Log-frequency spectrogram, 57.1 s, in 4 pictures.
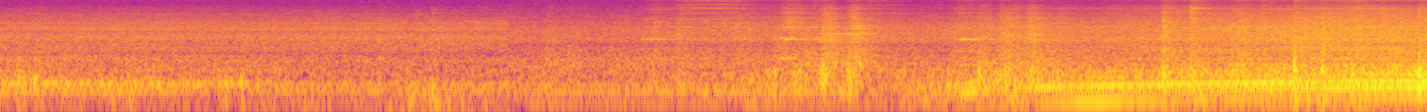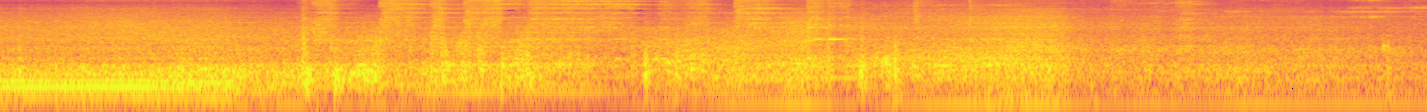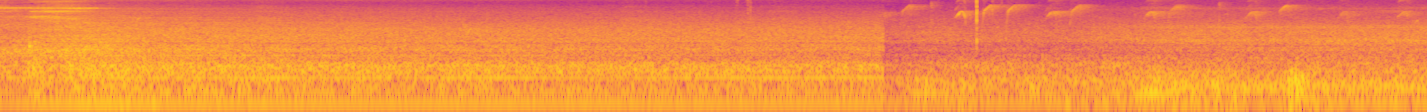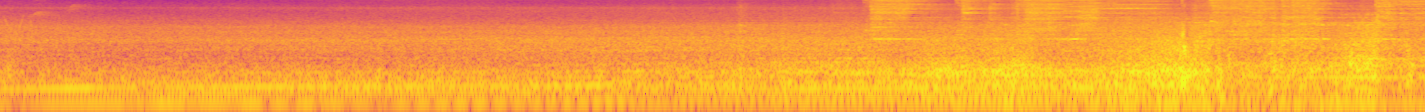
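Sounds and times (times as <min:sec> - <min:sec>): train wheels squealing and clattering: 0:06.4 - 0:08.9, 0:09.5 - 0:10.6, 0:17.2 - 0:29.8, 0:51.4 - 0:57.0
diesel train engine drone: 0:08.9 - 0:57.0.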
